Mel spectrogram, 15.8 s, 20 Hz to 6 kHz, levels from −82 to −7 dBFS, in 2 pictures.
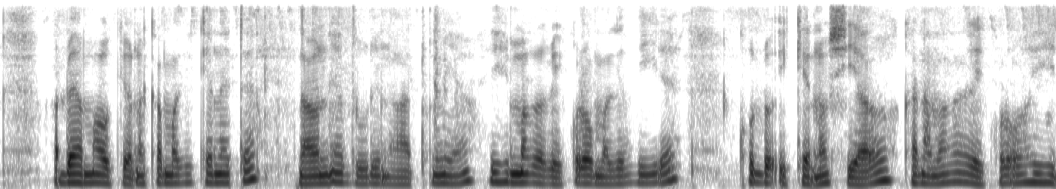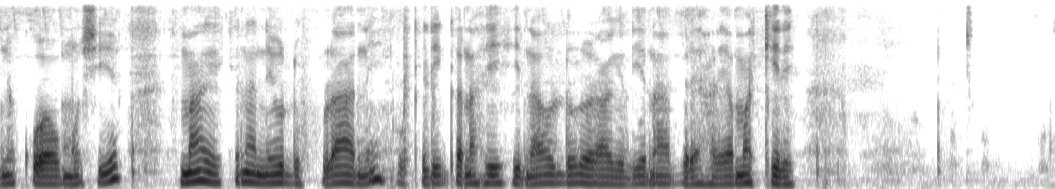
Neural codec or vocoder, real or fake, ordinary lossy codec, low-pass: vocoder, 44.1 kHz, 128 mel bands, Pupu-Vocoder; fake; none; 5.4 kHz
